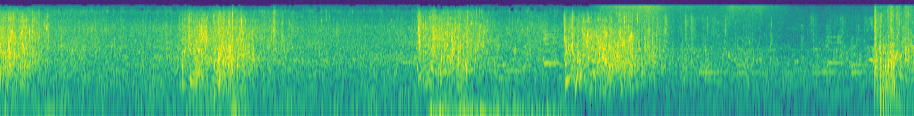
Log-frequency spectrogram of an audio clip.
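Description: Water laps gently against a wooden boat.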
